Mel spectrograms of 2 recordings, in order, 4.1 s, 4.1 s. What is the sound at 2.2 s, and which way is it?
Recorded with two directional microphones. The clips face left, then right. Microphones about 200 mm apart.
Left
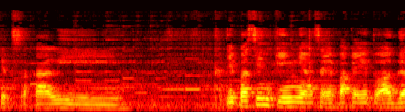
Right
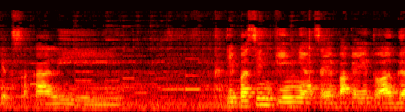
Speech, 20° left (ahead or behind).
